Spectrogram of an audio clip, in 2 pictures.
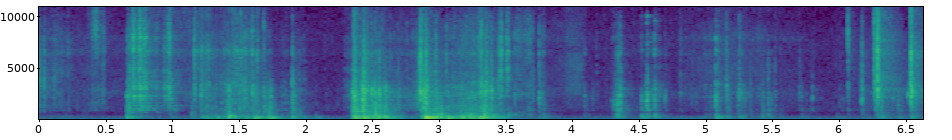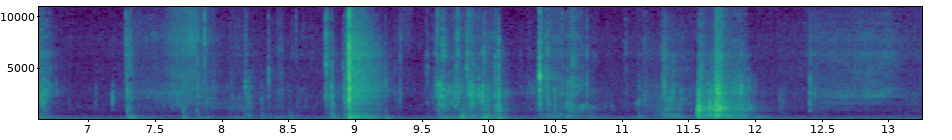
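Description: Hard plastic tool case and its clear plastic accessory box being handled and opened: an irregular run of clicks, knocks and rattles from the latches, lid and plastic shell, loudest about three seconds in.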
